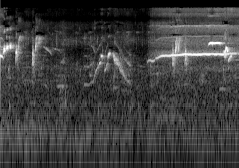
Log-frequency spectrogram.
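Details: Oriental magpie-robin in full song, chattering while spreading its tail: clear whistled notes and slurred down-sweeps, then a long, steady, ringing whistle overlaid with scratchy, chattering notes.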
